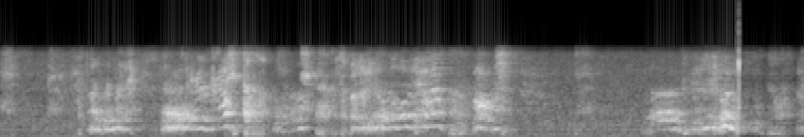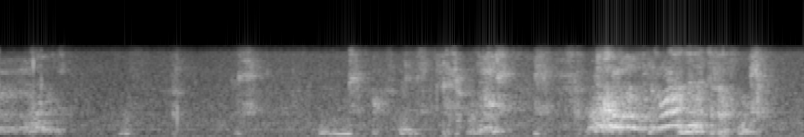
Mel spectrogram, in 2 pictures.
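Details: Two or more pet Chihuahuas, one called Goofy, play-fighting; bursts of snarling growls and yips separated by quieter gaps, a click midway, with human speech mixed in.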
